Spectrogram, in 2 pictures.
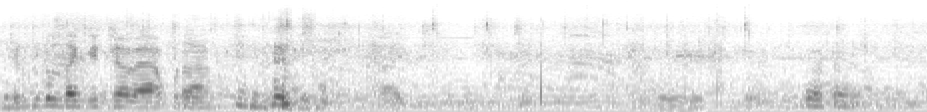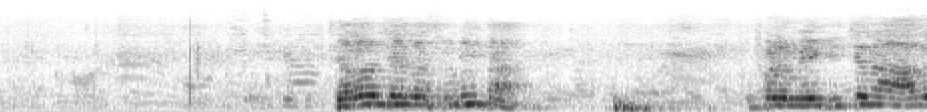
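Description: A crowd of men murmurs and chatters nearby.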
